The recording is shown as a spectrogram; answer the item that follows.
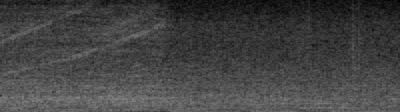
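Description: Pachinko parlor din: a steady wash of machine noise and electronic jingles from the rows of pachinko and pachislot machines. A faint rising electronic whistle comes in the first second.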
